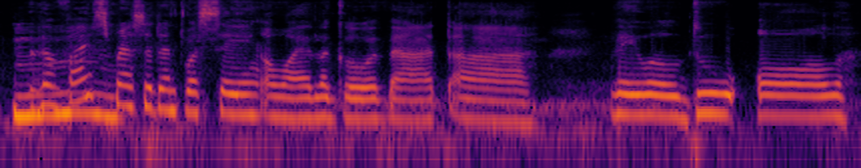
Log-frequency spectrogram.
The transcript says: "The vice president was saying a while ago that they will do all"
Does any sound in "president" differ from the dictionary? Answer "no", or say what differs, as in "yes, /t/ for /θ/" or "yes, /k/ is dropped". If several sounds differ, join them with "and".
yes, /s/ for /z/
